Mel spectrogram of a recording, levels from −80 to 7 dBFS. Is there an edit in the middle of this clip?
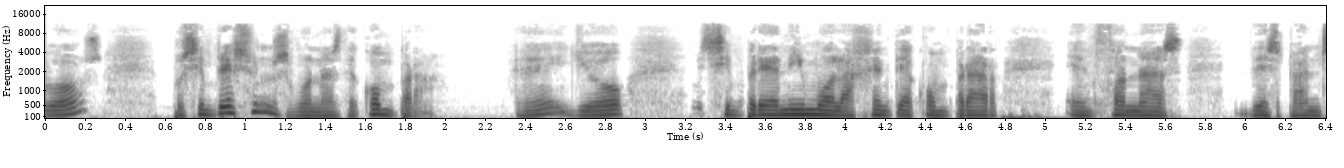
yes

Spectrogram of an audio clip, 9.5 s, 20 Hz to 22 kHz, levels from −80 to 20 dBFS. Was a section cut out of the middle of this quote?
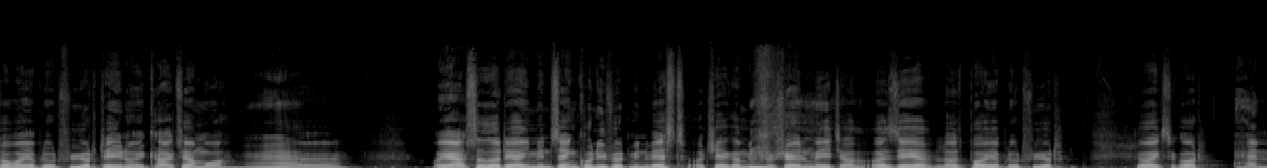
no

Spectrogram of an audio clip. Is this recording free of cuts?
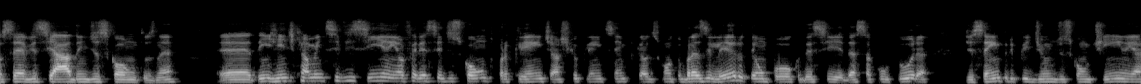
yes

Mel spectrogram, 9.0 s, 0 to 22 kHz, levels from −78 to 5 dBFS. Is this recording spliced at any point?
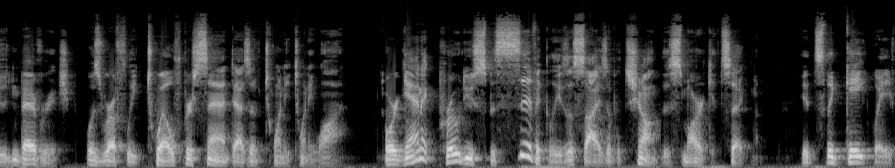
yes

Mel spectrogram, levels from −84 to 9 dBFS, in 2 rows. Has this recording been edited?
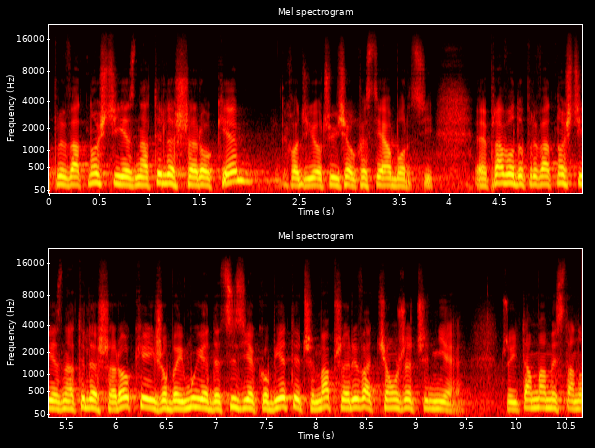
no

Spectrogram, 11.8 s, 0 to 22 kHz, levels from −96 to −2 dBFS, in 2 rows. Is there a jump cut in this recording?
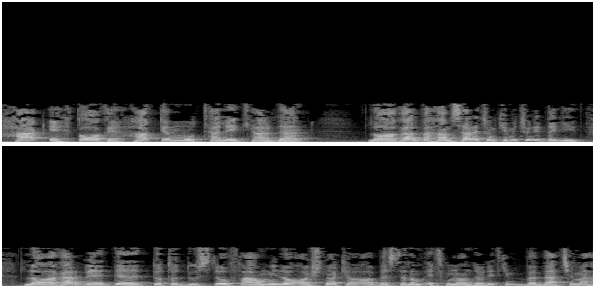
no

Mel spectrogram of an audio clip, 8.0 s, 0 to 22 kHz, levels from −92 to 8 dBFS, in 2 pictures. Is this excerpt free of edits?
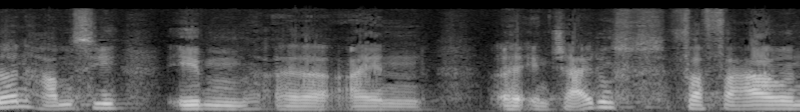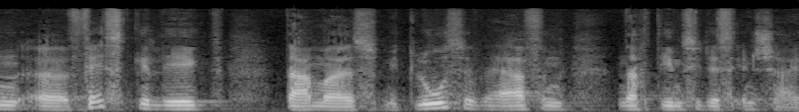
yes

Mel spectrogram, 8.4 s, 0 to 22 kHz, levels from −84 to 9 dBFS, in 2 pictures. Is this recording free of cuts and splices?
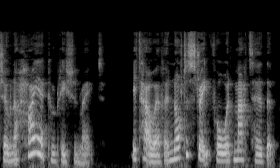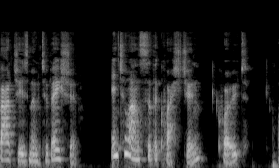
no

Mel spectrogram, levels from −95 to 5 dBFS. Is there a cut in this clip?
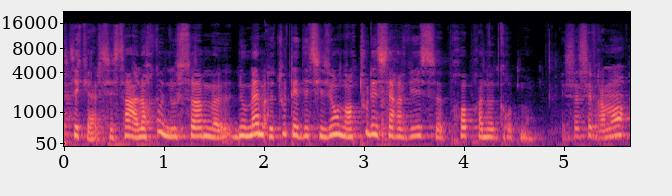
yes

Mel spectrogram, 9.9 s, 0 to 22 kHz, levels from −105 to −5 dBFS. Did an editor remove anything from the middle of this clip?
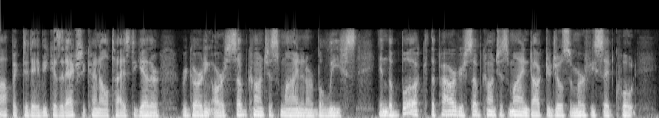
no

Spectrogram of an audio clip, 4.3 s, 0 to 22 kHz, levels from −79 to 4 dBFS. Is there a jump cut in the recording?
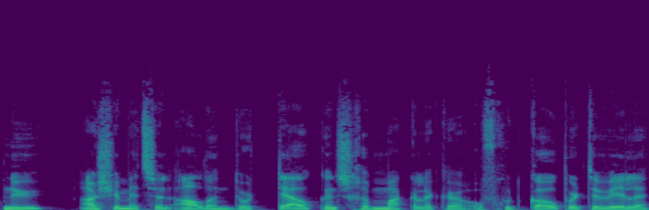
no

